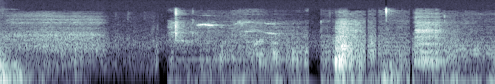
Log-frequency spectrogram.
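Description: A pet cat meowing and snorting close by, several short vocal bursts with breathy sounds between quieter pauses.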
